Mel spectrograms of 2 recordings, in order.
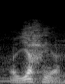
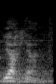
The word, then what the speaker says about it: Yahya: Yahya. Yahya.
